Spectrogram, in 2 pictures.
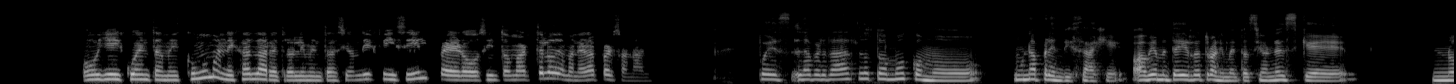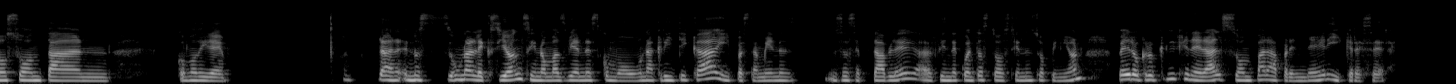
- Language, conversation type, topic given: Spanish, podcast, ¿Cómo manejas la retroalimentación difícil sin tomártela personal?
- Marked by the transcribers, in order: other background noise; other noise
